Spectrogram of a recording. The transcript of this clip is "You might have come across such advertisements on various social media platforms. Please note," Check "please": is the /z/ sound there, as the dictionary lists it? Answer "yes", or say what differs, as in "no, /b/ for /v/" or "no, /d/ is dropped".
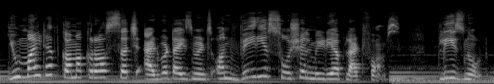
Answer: yes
